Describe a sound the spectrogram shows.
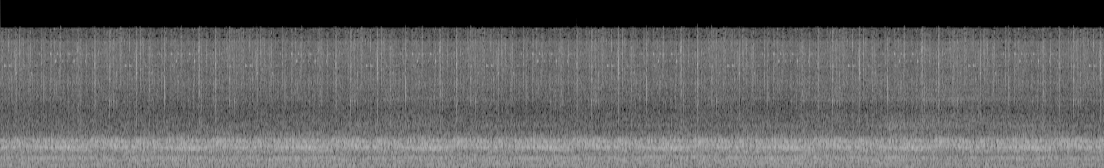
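A fire crackles and hisses steadily nearby.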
